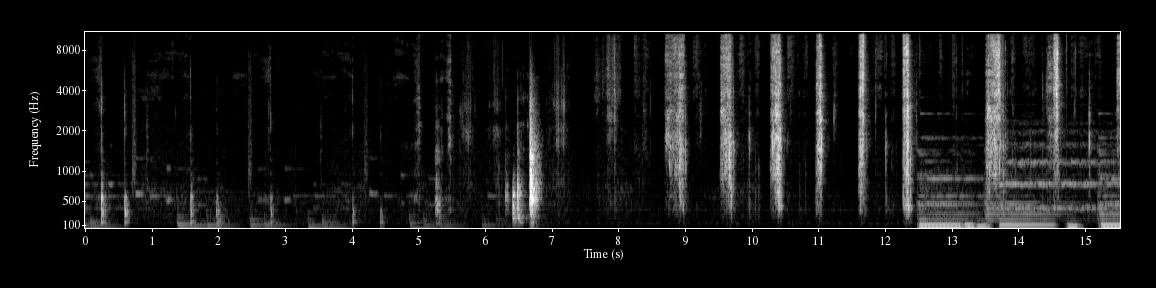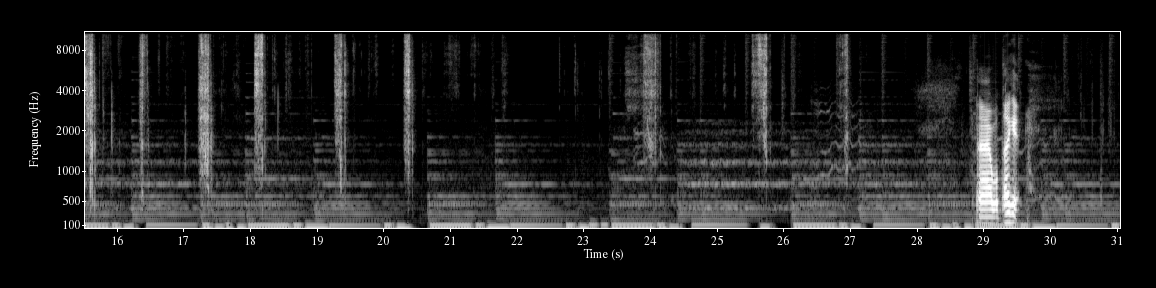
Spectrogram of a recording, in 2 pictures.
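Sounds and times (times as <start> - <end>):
knife slicing paper: 4.9 - 6.3, 6.9 - 12.6, 13.5 - 16.6, 17.2 - 19.6, 20.3 - 21.2, 23.6 - 24.3, 25.5 - 26.0.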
